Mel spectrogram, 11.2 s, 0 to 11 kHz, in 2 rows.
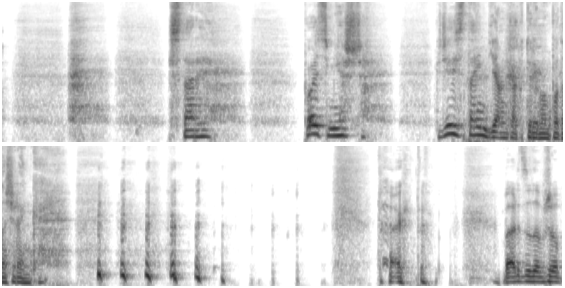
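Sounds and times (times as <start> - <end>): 
person imitating out-of-breath panting: 0.0 - 3.0, 3.7 - 4.4, 6.0 - 7.6, 8.8 - 9.4, 10.1 - 10.6
speech: 1.7 - 2.2, 3.0 - 3.8, 4.4 - 6.3, 9.5 - 9.7, 10.6 - 11.2
laughter: 6.2 - 10.2.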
